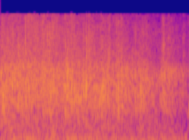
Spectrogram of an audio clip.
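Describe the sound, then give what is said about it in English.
An audience claps steadily for the full few seconds in response to a sermon line about God's Word lasting forever, a dense, even wash of many hands with no pauses and no voices. “And if you're going to clap about that, read His Word this week, will you?”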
